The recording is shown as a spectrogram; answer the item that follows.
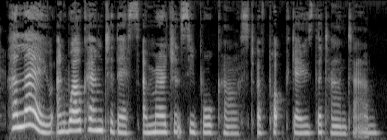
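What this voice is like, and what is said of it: Strained voice from screaming. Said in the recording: “My voice sounds a little bit different because I have been screaming for most of the morning”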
